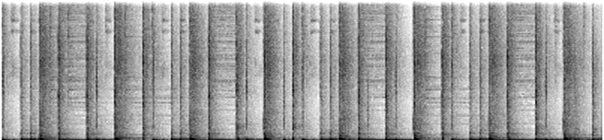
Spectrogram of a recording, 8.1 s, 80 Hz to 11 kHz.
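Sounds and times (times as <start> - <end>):
dry drum: 0.0 - 8.0.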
